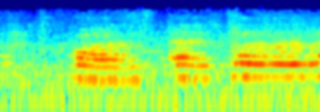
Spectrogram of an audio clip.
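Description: A song with a high female voice singing three held notes over backing music.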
